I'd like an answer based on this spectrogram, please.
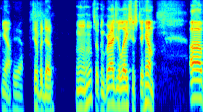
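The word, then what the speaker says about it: Thibodaux: Nichol State uh what Tibido Louisiana or Tibido as they pronounce down there yeah Tibido so congratulations to him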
